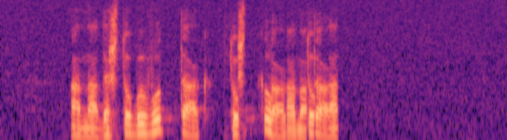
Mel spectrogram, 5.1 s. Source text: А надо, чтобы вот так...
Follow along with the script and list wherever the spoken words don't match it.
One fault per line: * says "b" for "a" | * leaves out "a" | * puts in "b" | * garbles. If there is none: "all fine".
* garbles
